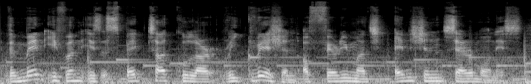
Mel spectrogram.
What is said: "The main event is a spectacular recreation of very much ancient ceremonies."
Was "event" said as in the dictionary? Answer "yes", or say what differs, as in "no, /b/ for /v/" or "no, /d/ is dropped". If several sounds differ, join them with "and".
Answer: no, /t/ is dropped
